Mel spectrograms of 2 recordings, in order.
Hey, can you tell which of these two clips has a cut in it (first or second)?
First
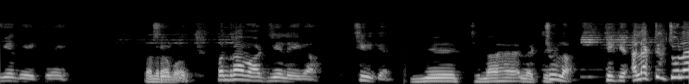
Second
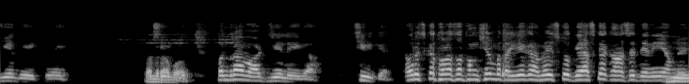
first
